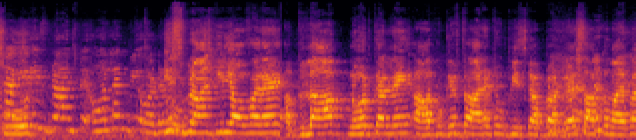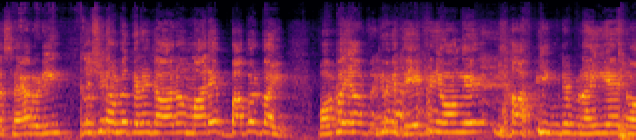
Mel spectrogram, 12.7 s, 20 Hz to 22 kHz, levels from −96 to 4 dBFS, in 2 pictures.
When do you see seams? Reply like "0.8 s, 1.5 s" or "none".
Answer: 2.8 s, 7.2 s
